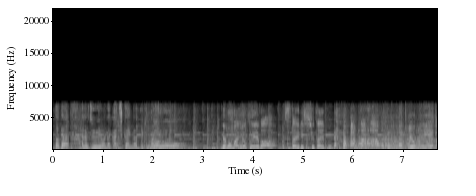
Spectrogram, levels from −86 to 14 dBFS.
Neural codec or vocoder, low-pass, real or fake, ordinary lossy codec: codec, 44.1 kHz, 7.8 kbps, DAC; 7.2 kHz; fake; none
